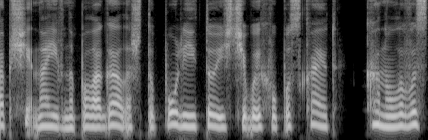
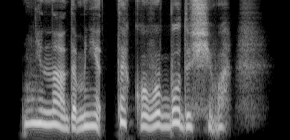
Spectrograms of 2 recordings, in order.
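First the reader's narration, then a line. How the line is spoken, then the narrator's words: Rasping hiss in pain. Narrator (Russian): прохрипела, шипя от боли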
